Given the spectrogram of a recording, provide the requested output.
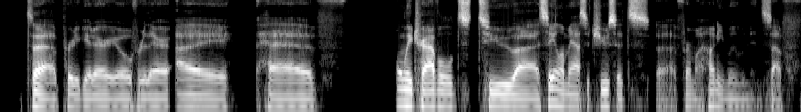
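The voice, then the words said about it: North Dakota Midwestern accent. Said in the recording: “We're from Fargo, North Dakota here. I don't know if you can tell by our accents”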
